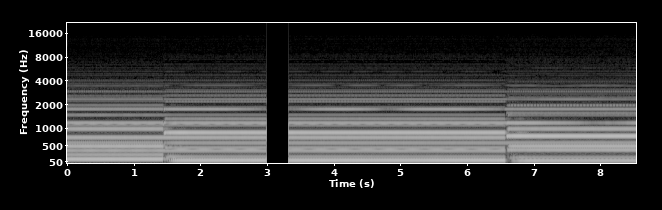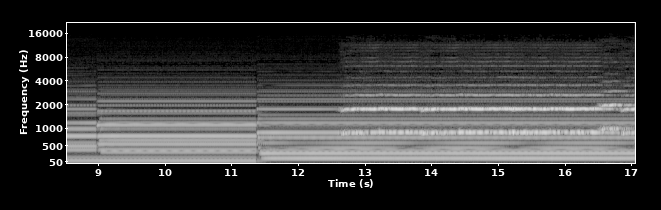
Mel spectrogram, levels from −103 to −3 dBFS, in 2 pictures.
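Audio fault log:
3.00 to 3.33 s, rebuffering stall: playback drained its store of downloaded audio faster than new data arrived, so the player halted and waited for the buffer to refill. The result is a sudden drop to silence lasting about 330 ms, after which the sound picks up exactly where it broke off, with nothing skipped or repeated. The gap stretches the timeline by that third of a second rather than removing any material.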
